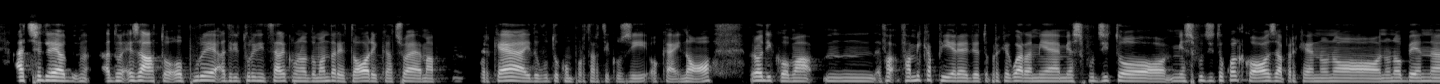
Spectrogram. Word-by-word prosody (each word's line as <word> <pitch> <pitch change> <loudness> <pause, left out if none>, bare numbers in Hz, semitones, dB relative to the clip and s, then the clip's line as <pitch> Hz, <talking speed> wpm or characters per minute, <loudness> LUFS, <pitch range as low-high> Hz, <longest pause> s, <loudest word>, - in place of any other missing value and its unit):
accedere 180 +1 +6
ad 165 -1 +4
una 150 +1 -8
ad 155 +1 -5
u - - +1
esatto, 165 -3 +4
oppure 180 +4 +1
addirittura 165 +1 -4
iniziare 165 -1 0
con 165 -1 -6
una 155 - 0
domanda 155 +3 -2
retorica 150 0 +2
cioè: 145 -1 +1
"Ma, 140 0 -1 0.2
mhmm, 150 - -20 0.2
perché 150 +2 -5
hai 170 -4 +7
dovuto 145 +1 -7
comportarti 145 -1 -9
così?" 140 +1 -6
Okay 125 - -5
no, 140 +1 +2 0.4
però 185 0 +3
dico: 170 -3 -2
"Ma, 150 0 0
mhmm, 155 -2 -8
fa 175 - -3
fammi 180 +2 -2
capire, 175 -5 -1
hai 155 - -2
detto 155 0 -5
perché 160 +1 -7
guarda 160 -2 +2
mi 155 +1 -4
è 150 -1 +1
mi 155 +1 -5
è - - -2
sfuggito 155 -4 +1
mi 160 - -7
è - - -3
sfuggito 170 +2 -4
qualcosa 165 -4 +2
perché 150 0 -5
non 145 +1 -5
ho 145 -2 +2
non 150 +2 -5
ho 155 - 0
ben 160 0 -1
155 Hz, 205 wpm, -22 LUFS, 150-170 Hz, 0.4 s, hai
